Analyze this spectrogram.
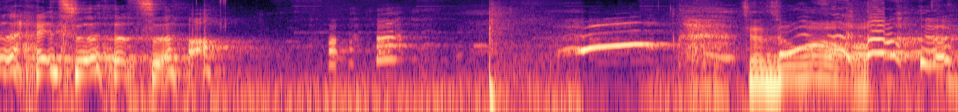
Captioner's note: laughter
